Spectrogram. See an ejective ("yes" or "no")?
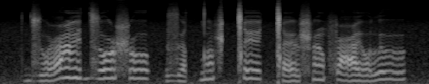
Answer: no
